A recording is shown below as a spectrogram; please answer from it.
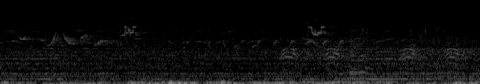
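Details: Buzzing honey bees at a beehive, recorded by a GoPro outside it: a low, continuous hum beneath repeated, clear chirping and twittering of birds.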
